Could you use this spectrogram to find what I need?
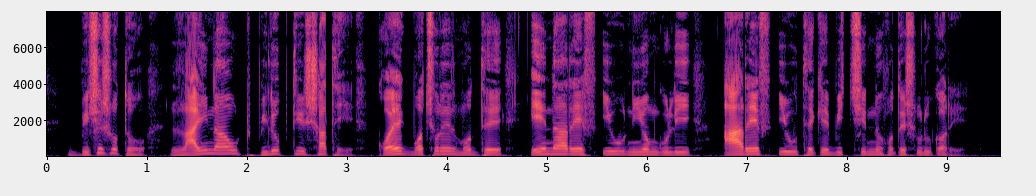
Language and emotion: Bengali, neutral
